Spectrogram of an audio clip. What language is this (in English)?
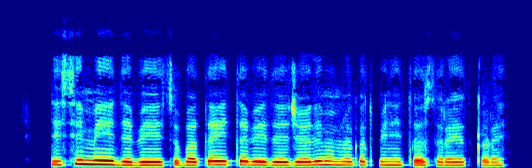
Pashto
